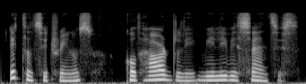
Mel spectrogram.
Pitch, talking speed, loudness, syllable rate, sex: 190 Hz, 135 wpm, -18 LUFS, 5.5 syllables/s, female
